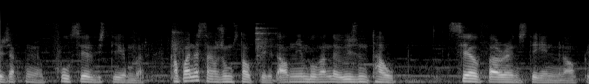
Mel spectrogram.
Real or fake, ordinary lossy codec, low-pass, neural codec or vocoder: real; none; 7.2 kHz; none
